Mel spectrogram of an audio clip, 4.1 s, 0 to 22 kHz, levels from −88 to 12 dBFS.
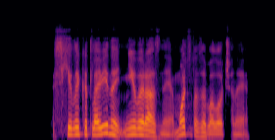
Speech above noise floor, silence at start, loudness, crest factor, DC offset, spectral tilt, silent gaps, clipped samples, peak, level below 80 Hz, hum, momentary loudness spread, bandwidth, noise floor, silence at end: over 69 dB; 0.8 s; -21 LUFS; 18 dB; under 0.1%; -6.5 dB/octave; none; under 0.1%; -4 dBFS; -66 dBFS; none; 17 LU; 9.2 kHz; under -90 dBFS; 0.45 s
